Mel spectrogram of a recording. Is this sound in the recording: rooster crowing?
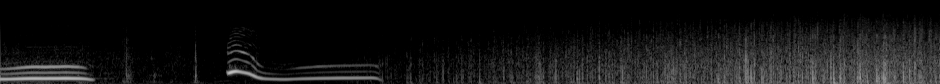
no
